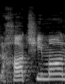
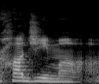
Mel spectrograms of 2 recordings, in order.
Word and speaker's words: Hachiman: kids wait did you was it hachiman or hajima well it's spelled with uh is hachiman spelled with a j no okay i must have picked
